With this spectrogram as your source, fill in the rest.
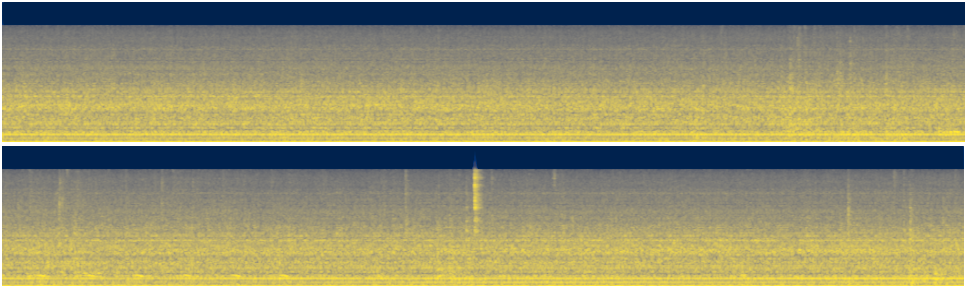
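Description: A washing machine hums steadily as its drum turns.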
